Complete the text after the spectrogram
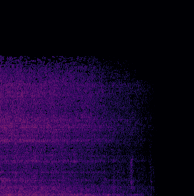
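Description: Steam hisses softly from a locomotive.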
